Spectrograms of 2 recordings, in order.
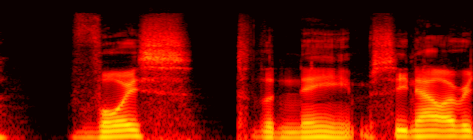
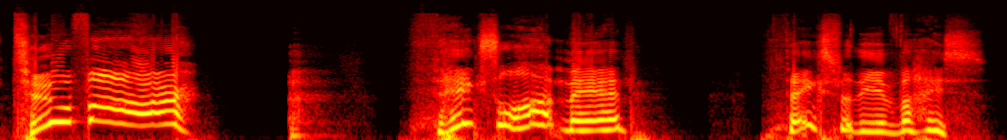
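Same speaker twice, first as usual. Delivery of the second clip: hammed-up high wail, words stretched into sobs; exaggerated tearful whine; Michael Scott crying; 4 dB louder, slower than usual. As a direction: blubber loudly in a very high mock cry. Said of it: "He starts crying. He starts going".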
